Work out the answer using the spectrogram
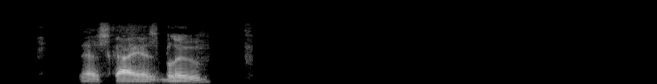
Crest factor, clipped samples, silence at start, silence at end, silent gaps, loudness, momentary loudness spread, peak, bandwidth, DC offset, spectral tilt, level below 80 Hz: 24 dB; under 0.1%; 0.8 s; 4.05 s; 2.12-2.43 s; -23 LUFS; 12 LU; -6 dBFS; 7.6 kHz; under 0.1%; -5.5 dB/octave; -64 dBFS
